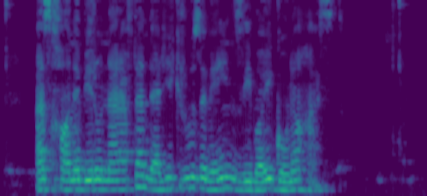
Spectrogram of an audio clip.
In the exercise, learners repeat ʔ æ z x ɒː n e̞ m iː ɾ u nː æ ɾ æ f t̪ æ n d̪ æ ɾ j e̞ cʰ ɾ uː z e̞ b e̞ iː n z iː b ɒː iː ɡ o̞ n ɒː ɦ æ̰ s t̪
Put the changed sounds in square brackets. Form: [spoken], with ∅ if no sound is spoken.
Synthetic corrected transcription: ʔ æ z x ɒː n e̞ [b] iː ɾ u nː æ ɾ æ f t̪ æ n d̪ æ ɾ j e̞ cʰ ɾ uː z e̞ b e̞ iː n z iː b ɒː iː ɡ o̞ n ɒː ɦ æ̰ s t̪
